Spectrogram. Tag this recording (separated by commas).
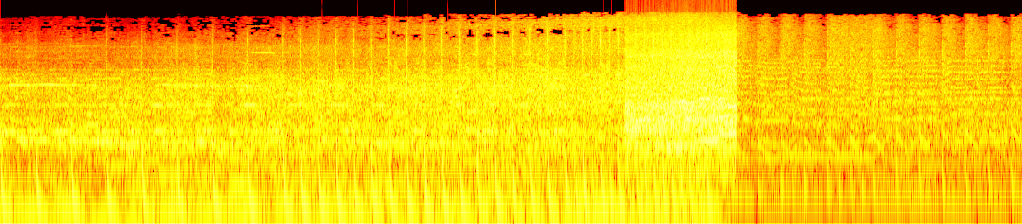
Music, Vehicle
